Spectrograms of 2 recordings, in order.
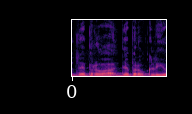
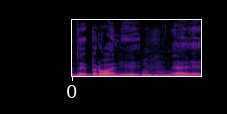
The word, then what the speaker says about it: de Broglie: Interessante, tem toda uma história aí a respeito do de Broglie, ou de Broglie, varia um pouquinho essas pronúncias aí.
